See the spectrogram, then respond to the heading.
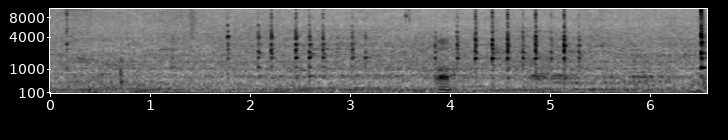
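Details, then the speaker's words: Nissan Kicks suspension noise: sharp, irregular clicks and knocks over a low steady hum from a shock absorber loose at its joint, with no play anywhere else in the suspension; a hard fault to find. "então o amortecedor tava dando barulho certo defeitozinho difícil do cara achar porque na suspensão mesmo não tinha folga de nada"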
